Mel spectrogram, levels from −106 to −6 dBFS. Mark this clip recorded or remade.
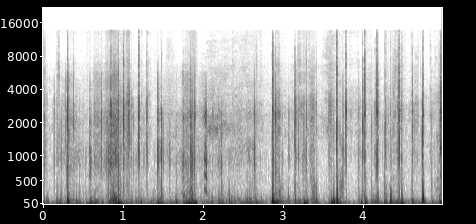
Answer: recorded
